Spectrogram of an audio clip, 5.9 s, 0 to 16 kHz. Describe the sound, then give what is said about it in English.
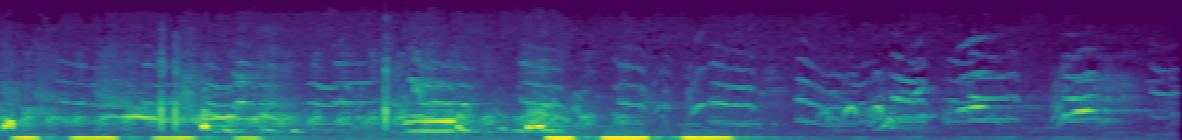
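Songs of threatened Australian bird species: two bursts of repeated low cooing notes beneath higher chirps, whistles and twittering calls that overlap and continue throughout. “It's a collection of the songs of 53 threatened Australian bird species.”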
